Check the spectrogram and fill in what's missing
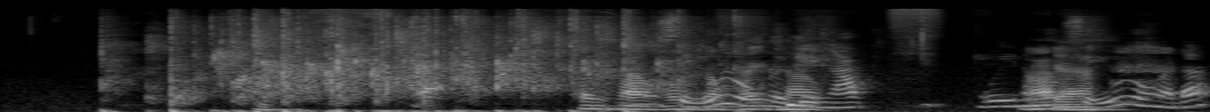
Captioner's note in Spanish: Aplaudir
